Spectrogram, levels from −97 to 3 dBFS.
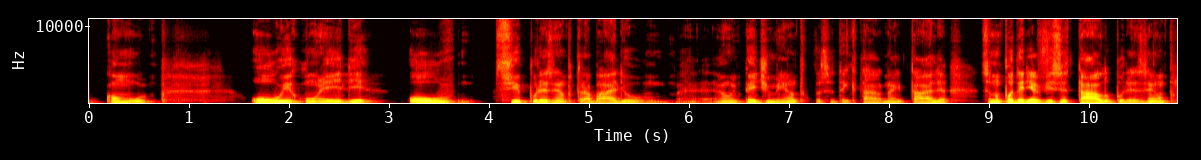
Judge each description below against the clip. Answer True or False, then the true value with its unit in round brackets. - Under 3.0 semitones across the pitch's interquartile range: False (3.4 semitones)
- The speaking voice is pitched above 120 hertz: False (90 Hz)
